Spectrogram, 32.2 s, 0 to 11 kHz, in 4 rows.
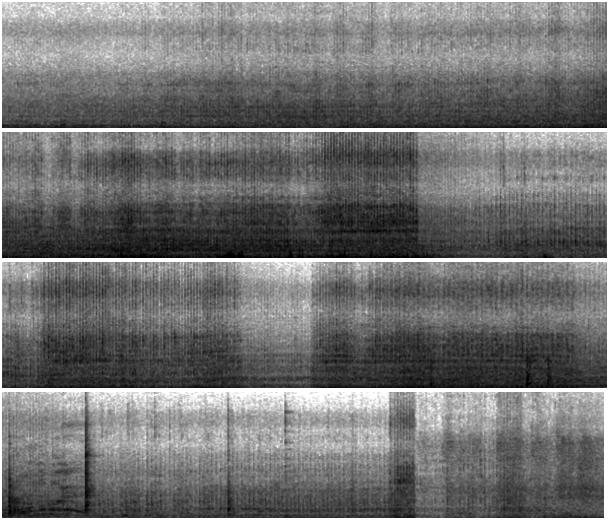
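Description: Sonalika DI 740 III tractor's diesel engine running under load as it hauls a trolley heaped with earth through mud, growing louder and harsher about eight seconds in and dropping back a few seconds later. A few sharp knocks come near the end.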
